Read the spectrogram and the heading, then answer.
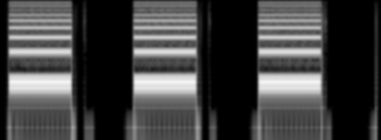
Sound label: ALERT; Redback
